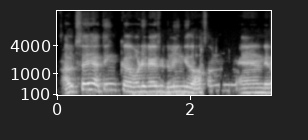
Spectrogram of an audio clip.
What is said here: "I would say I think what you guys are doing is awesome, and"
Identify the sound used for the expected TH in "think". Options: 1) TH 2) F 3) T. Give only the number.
3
